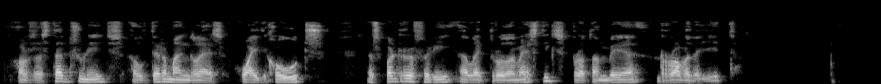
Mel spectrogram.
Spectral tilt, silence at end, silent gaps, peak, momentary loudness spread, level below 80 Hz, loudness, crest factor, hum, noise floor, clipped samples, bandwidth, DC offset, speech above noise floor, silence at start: -5 dB/octave; 1.45 s; none; -2 dBFS; 8 LU; -54 dBFS; -19 LUFS; 18 dB; none; under -90 dBFS; under 0.1%; 8.2 kHz; under 0.1%; over 71 dB; 0.15 s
